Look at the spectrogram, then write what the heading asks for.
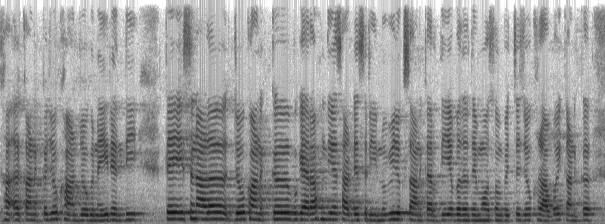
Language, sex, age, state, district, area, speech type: Punjabi, female, 30-45, Punjab, Bathinda, rural, spontaneous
